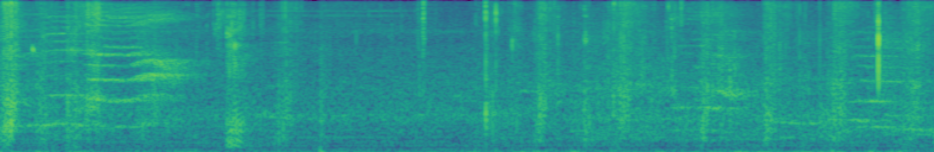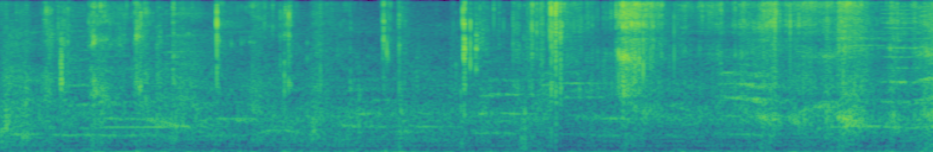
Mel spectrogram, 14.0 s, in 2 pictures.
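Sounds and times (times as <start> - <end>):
wet mouth chewing clicks: 5.7 - 13.5.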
